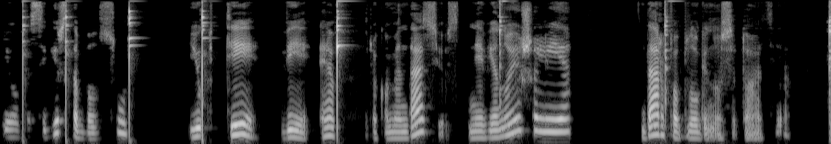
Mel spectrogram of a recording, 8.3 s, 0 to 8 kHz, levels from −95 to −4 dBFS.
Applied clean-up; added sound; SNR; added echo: classical method Wiener filter.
